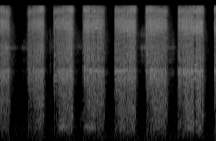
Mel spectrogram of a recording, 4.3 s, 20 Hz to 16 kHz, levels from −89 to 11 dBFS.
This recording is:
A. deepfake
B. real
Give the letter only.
A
